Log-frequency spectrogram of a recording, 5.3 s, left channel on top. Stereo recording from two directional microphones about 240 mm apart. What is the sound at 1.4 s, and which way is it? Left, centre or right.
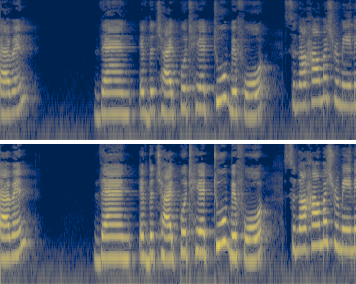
A woman's voice, right.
